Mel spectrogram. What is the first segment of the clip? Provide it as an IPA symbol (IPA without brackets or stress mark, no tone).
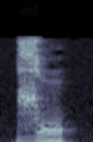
ʑ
